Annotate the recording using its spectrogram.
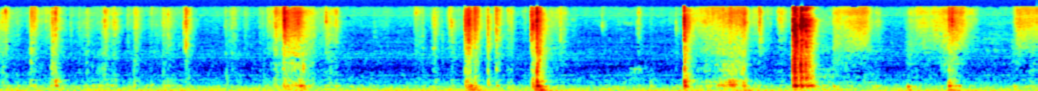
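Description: Packing tape rips and peels off a cardboard box.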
